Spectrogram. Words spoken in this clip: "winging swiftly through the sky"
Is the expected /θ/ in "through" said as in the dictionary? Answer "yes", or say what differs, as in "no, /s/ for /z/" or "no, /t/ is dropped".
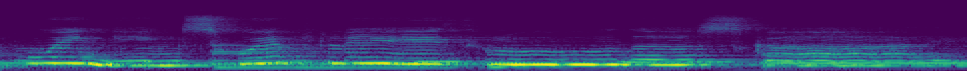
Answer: yes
